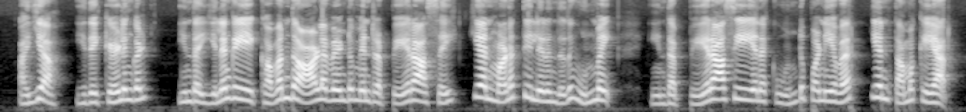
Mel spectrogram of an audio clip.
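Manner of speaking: ordinary delivery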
